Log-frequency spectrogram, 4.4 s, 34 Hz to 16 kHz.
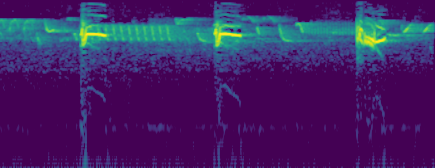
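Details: Arabian babbler uttering three high, sharp, slurred calls about 1.4 seconds apart, linked by a faint fast trill.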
